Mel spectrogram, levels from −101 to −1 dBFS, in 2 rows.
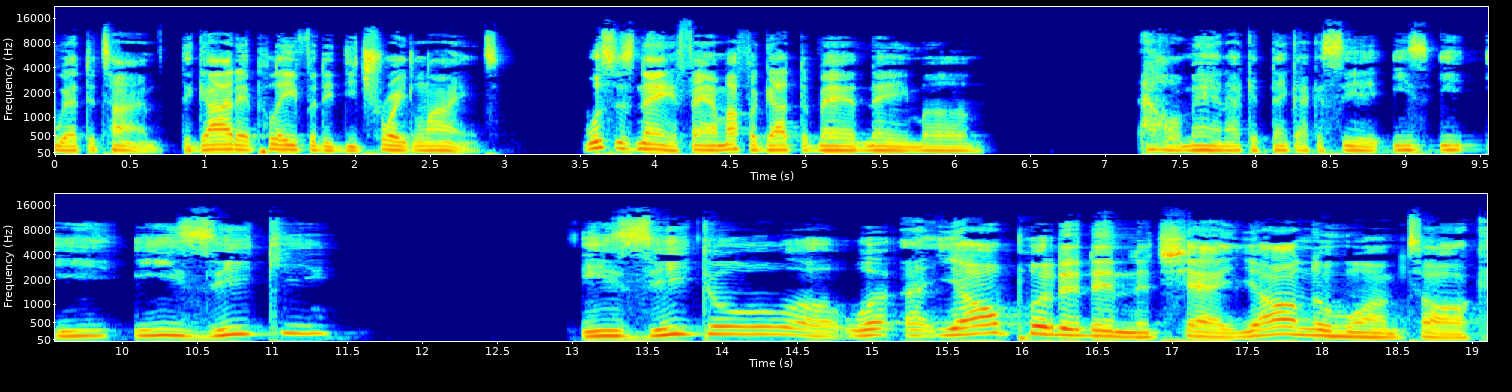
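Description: After "think I could see", from 9.36 s to the end, the speech slows abruptly to 0.52x pace while its pitch holds. That marks a time-stretched section rather than slowed playback, which would lower pitch. Software likely repeated short pieces to lengthen it, leaving it dragging.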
